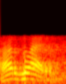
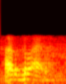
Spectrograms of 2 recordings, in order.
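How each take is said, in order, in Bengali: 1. শব্দটি দুই দলে উচ্চারিত হয়। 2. শব্দটি দুই দলে উচ্চারিত হয়।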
